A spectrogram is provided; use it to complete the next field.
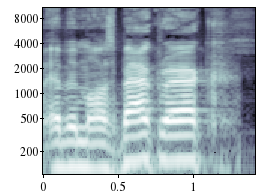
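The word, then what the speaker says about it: Ebon Moss-Bachrach: I'm Eban Moss Backreck.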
